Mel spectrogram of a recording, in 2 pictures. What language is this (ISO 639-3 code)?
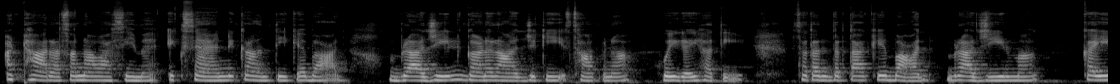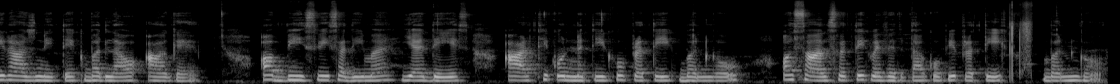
bns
